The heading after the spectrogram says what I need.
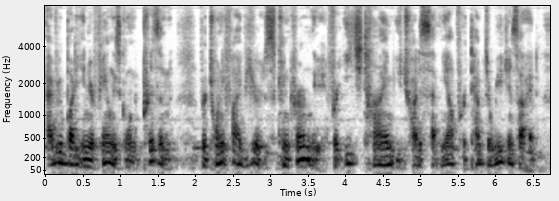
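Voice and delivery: ordinary talk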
